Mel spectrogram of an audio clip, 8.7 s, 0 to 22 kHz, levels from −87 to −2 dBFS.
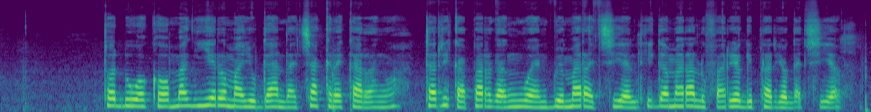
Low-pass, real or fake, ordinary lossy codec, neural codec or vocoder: none; fake; none; vocoder, 44.1 kHz, 128 mel bands, Pupu-Vocoder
